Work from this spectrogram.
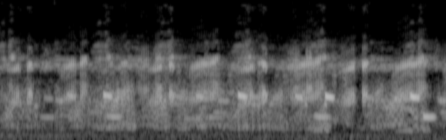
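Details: Chorus of croaking frogs with uneven bursts of rasping calls, roughly one a second, plus short bright chirps layered over a constant background of other callers.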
